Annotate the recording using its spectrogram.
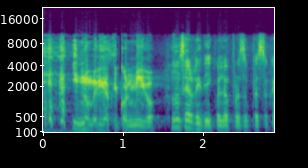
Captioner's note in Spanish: Riendo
